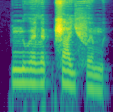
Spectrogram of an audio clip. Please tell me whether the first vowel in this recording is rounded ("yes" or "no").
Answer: yes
